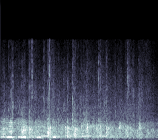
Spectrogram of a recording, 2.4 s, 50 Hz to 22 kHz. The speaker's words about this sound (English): The 9 a.m. was slow to giving me applause. You guys are a little bit better.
